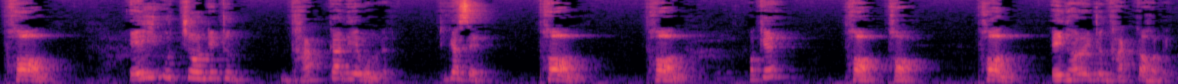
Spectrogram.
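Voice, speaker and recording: A man's voice: sits high, lively intonation, takes it slowly, long pauses. A man teaching an online language class, patiently repeating sounds and checking that students understand. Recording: roomy echo.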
